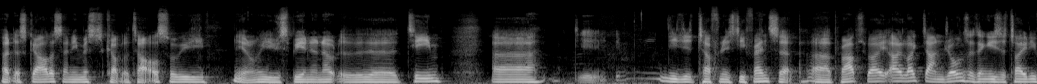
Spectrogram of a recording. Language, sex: English, male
